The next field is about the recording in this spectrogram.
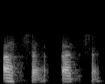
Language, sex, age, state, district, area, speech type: Bengali, male, 18-30, West Bengal, Darjeeling, rural, conversation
